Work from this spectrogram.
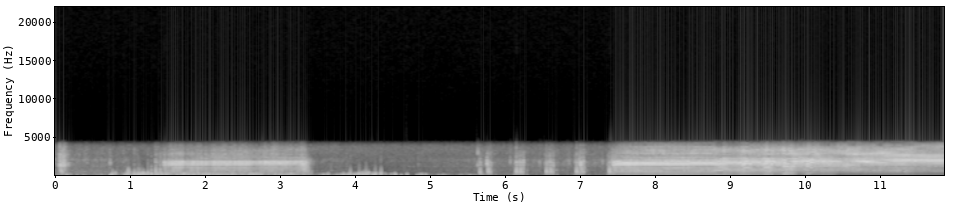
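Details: Nitro Rustler RC truck that still won't start: choppy cranking bursts, then a steady starter whir rising and falling in pitch; the engine never catches and runs.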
